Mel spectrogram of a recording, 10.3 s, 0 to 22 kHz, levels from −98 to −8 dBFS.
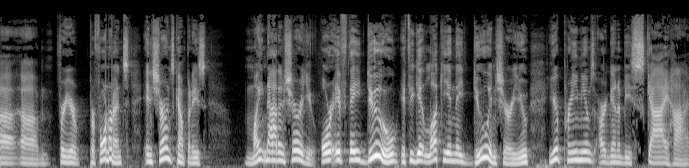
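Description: At 1.58 s and again at 4.04 s there's a quick garbled flicker, each lasting about 0.09 s. Both are chunks out of order. A block of about 46 ms showed up one slot late and swapped places with its neighbour. Nothing goes missing, but the sound jumps forward and then back, and there are three hard joins at each spot.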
